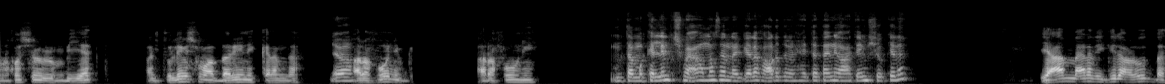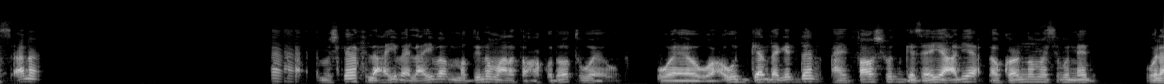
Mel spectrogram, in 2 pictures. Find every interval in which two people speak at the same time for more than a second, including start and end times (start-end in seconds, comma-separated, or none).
none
